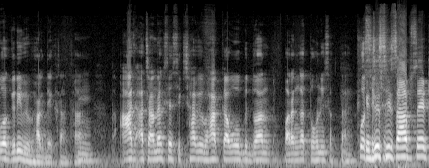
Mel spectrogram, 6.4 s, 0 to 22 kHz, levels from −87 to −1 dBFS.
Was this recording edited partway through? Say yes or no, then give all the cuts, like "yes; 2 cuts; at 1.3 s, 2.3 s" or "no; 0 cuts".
yes; 1 cut; at 5.3 s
